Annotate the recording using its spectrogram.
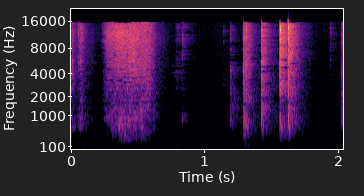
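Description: A diamond painting canvas being pressed into a picture frame by hand: a short soft rustle, then a quick run of light clicks and taps.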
